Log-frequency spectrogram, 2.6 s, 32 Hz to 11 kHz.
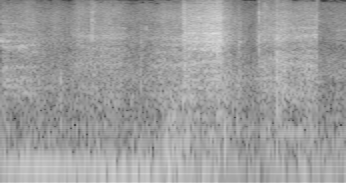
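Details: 2018 Toyota Sienna with replaced engine, crank-no-start traced to a loose bolt, now tightened: low even rumble settling into steady idle with no misses or knocks; engine runs normally.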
